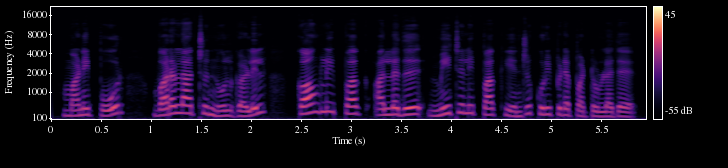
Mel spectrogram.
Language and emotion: Tamil, neutral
